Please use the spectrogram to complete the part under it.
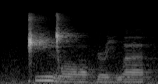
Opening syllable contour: high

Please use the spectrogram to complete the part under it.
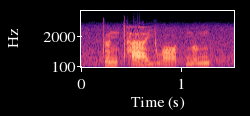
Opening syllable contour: high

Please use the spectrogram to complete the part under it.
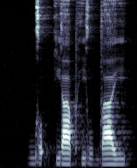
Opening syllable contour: high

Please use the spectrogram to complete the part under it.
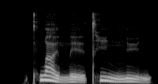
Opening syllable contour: falling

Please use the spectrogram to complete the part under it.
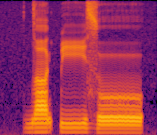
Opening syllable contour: high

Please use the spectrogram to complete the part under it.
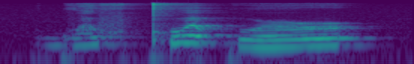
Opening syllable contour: rising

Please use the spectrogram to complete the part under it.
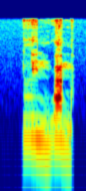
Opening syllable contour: falling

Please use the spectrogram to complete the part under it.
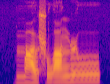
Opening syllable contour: low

